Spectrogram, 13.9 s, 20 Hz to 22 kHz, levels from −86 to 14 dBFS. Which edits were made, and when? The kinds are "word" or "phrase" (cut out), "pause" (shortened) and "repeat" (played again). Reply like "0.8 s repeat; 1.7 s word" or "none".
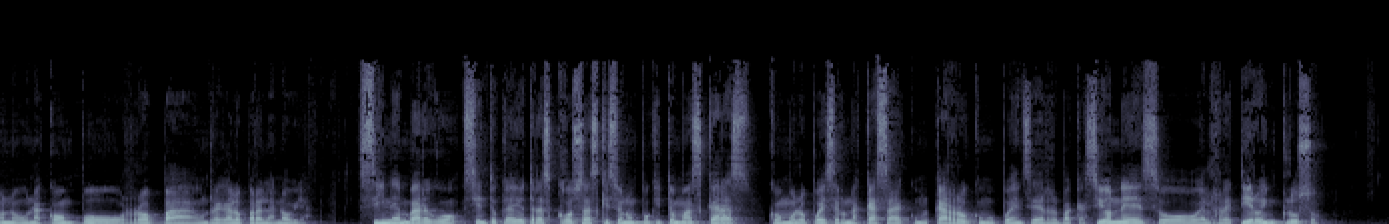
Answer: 7.6 s pause; 9.3 s phrase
